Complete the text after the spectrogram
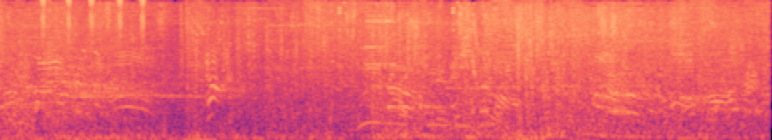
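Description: Energy beams hum and crackle in a game battle.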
